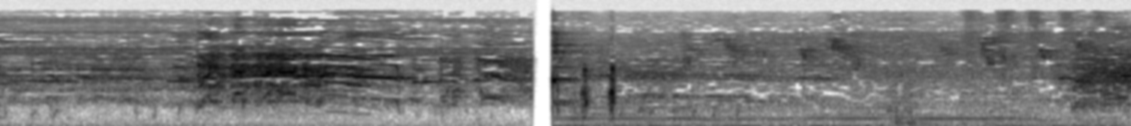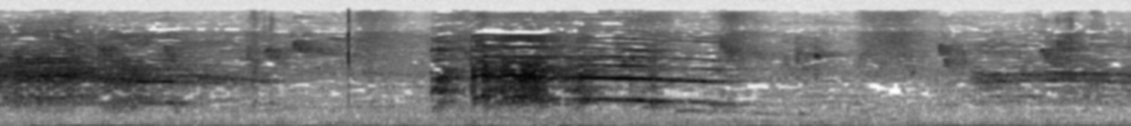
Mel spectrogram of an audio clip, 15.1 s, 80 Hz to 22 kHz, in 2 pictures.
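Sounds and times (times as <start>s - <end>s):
rooster crowing: 0.3s - 5.8s.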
